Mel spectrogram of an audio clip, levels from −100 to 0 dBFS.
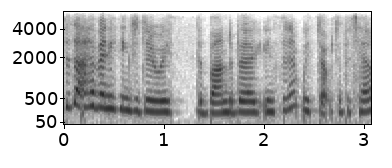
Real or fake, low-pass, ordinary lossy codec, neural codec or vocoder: real; 5.4 kHz; Opus, 16 kbps; none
